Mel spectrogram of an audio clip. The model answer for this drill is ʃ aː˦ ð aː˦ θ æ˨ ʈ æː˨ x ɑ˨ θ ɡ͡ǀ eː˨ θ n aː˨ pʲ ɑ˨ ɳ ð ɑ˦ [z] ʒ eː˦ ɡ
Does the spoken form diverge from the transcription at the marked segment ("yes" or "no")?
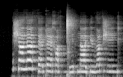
yes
